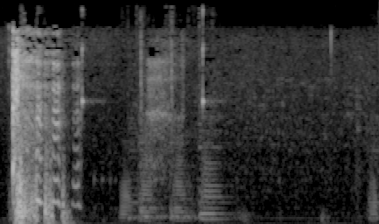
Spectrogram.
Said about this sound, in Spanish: Ay, iba a toser y me reí y se me atoró.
